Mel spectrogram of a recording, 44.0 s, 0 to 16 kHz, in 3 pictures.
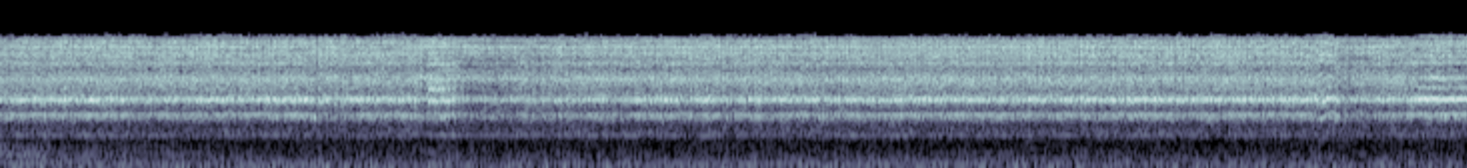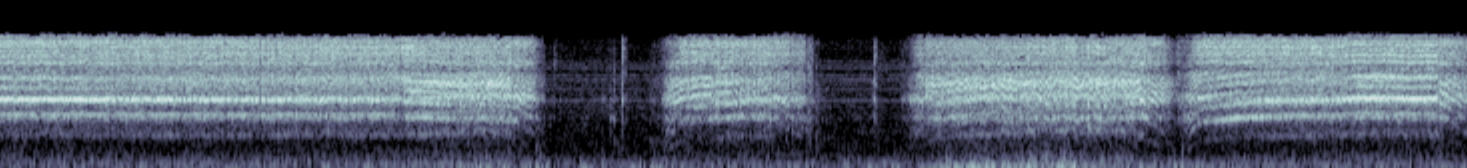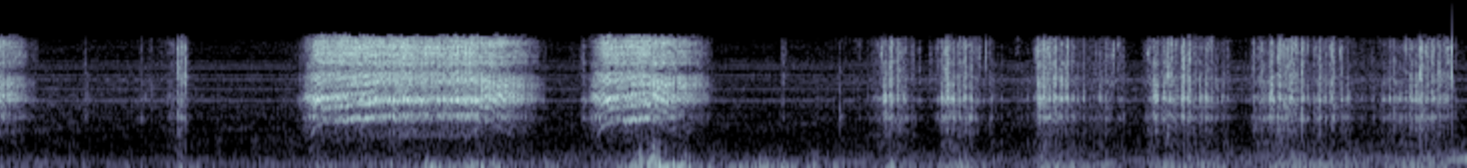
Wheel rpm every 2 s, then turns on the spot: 160, 160, 160, 160, 160, 160, 160, 160, 160, 150, 50, 50, 130, 120, 90, 0, 100, 60, 10, 20, 20, 20.
22-24 38-44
